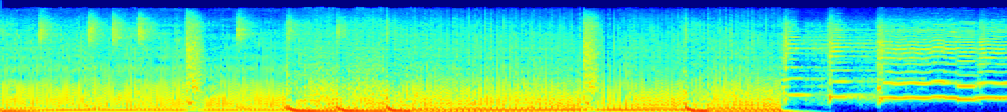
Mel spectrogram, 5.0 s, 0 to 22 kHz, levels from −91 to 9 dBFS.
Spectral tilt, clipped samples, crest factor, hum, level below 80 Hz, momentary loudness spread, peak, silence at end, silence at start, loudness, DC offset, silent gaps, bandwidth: -5 dB/octave; under 0.1%; 14 dB; none; -20 dBFS; 5 LU; -2 dBFS; 0 s; 0 s; -17 LUFS; under 0.1%; none; 16.5 kHz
